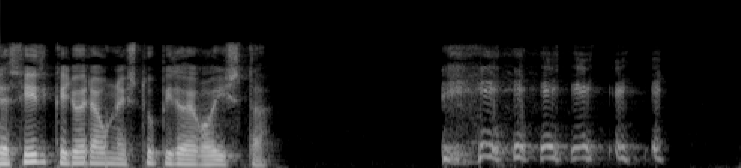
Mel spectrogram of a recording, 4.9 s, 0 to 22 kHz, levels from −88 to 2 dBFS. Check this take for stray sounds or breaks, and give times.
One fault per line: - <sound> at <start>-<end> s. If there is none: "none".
- laugh at 2.9-4.5 s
